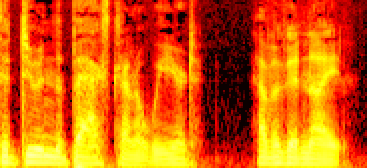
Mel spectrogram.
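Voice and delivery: quiet, low, discreet voice. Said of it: "I'd be like".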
